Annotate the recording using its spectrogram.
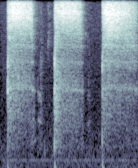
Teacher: This is a combination of your unvoiced P plus sigma. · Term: psi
